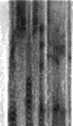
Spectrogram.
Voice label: "resuscitate", American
